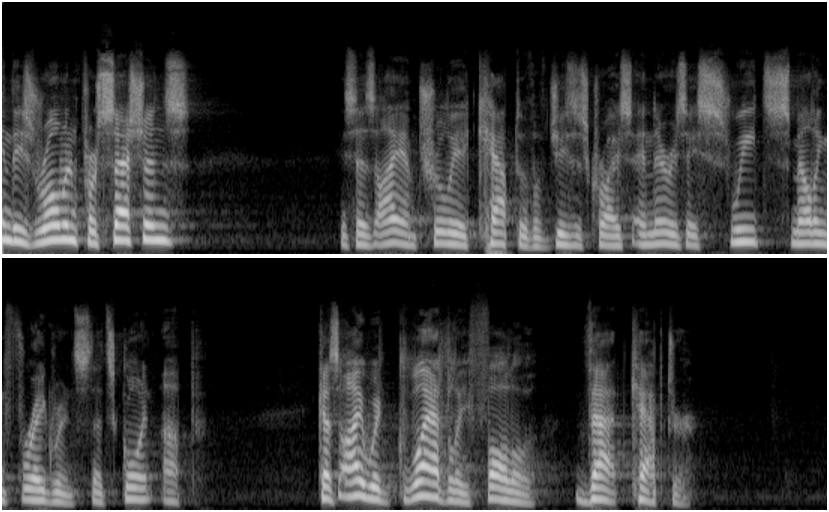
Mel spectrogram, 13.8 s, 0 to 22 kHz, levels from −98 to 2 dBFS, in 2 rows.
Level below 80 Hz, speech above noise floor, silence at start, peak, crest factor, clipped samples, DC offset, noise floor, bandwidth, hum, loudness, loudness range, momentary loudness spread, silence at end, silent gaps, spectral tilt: -68 dBFS; 52 dB; 0 s; -8 dBFS; 20 dB; under 0.1%; under 0.1%; -79 dBFS; 9.4 kHz; none; -27 LUFS; 5 LU; 13 LU; 1.15 s; none; -5.5 dB/octave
